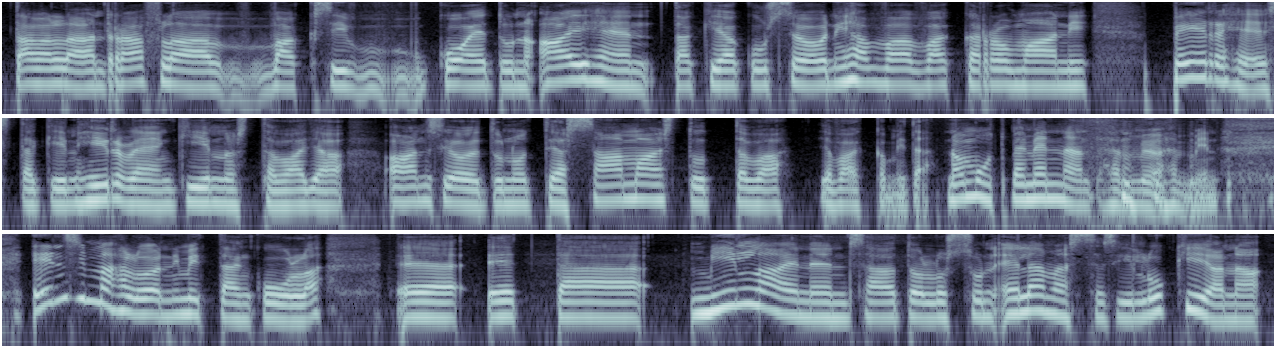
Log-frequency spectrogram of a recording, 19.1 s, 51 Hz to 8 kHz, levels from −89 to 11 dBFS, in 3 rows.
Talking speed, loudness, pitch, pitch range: 130 wpm, -13 LUFS, 185 Hz, 170-205 Hz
